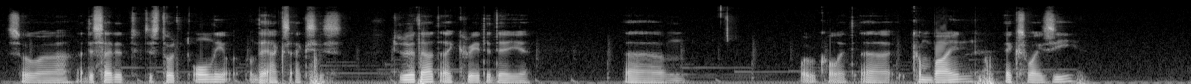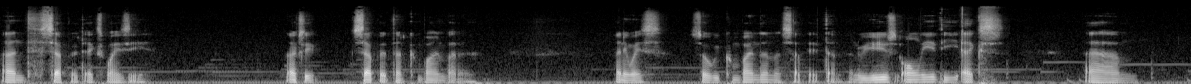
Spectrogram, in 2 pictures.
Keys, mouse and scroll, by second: 1.6 ctrl+right click, 4.7 click, 7.6 click.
